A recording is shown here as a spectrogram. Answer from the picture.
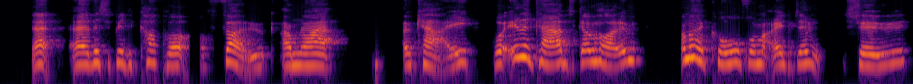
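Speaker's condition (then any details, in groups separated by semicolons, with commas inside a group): Down syndrome; major heart surgery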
